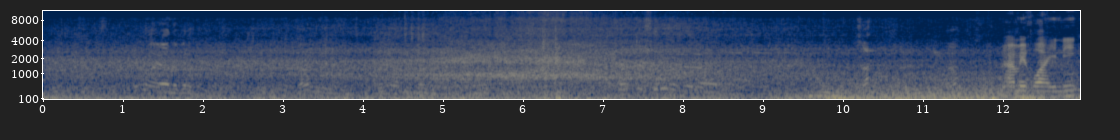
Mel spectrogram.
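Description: Steady low road and engine rumble heard from inside a moving car, with a faint voice talking under it. About halfway through, the hiss briefly swells as another car passes close alongside.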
